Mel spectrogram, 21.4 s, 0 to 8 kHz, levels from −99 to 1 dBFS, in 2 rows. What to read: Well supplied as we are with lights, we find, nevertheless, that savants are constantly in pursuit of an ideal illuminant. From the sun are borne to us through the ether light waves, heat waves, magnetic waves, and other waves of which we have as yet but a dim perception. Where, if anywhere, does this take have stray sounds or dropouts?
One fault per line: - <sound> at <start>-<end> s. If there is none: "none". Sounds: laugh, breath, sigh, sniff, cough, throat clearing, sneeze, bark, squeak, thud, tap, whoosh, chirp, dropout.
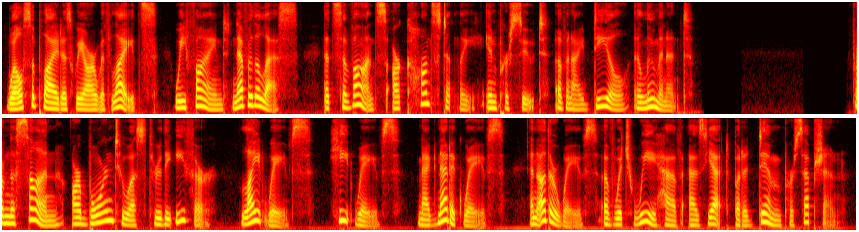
none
